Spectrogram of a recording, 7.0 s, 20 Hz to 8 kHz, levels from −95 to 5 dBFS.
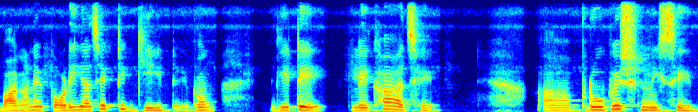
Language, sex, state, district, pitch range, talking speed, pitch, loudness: Bengali, female, Jharkhand, Jamtara, 175-225 Hz, 110 wpm, 195 Hz, -18 LUFS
